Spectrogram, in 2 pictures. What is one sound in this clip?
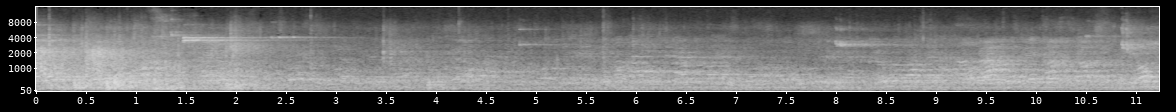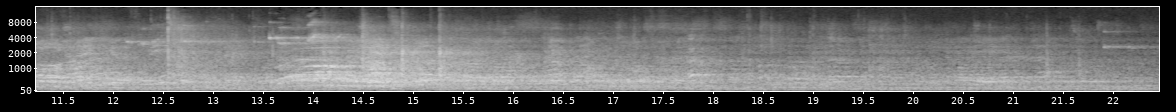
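Players shout and call to each other across a large echoing hall.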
